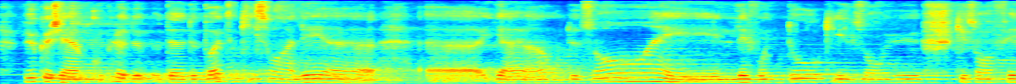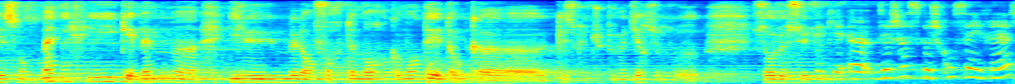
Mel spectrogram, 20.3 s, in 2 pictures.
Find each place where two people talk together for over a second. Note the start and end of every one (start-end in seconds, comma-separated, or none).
none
